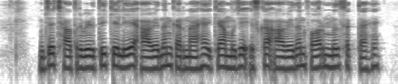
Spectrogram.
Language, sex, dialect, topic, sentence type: Hindi, male, Garhwali, banking, question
